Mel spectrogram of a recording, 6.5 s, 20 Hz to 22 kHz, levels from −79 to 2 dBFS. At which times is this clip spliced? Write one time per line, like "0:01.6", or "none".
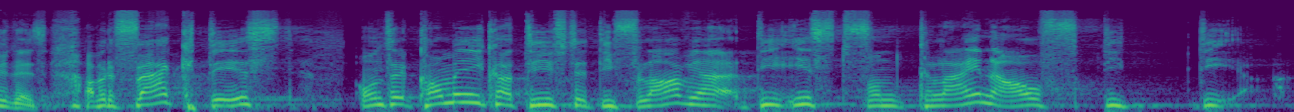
0:01.7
